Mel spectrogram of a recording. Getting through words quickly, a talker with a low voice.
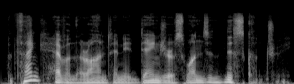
Yes: fast, 225 wpm; very low, 90 Hz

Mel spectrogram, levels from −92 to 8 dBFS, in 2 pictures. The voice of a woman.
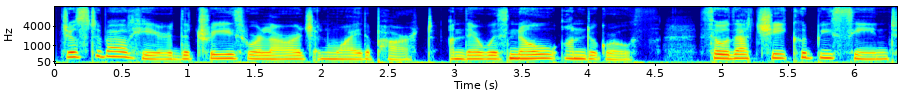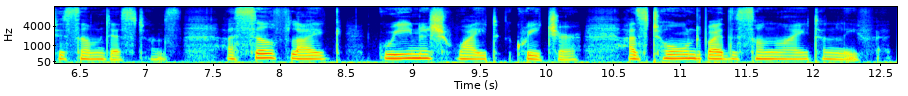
Yes: female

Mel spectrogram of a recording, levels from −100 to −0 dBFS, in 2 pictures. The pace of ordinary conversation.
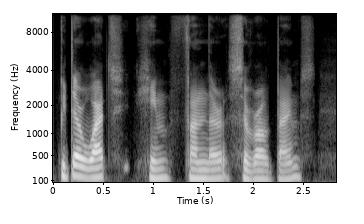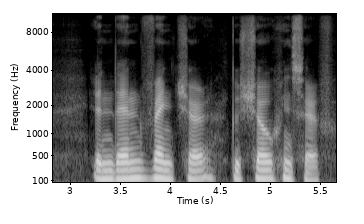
No: slow, 125 wpm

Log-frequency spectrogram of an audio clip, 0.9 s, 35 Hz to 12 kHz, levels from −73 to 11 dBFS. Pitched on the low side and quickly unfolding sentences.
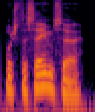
Yes: low, 105 Hz; fast, 255 wpm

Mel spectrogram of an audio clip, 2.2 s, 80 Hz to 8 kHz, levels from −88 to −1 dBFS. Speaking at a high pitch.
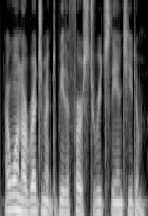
No: medium, 150 Hz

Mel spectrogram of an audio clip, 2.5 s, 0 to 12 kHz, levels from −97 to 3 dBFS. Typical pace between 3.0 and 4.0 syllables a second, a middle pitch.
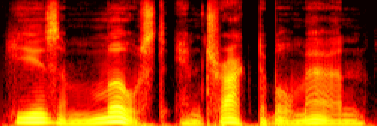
No: 3.8 syllables/s; very low, 90 Hz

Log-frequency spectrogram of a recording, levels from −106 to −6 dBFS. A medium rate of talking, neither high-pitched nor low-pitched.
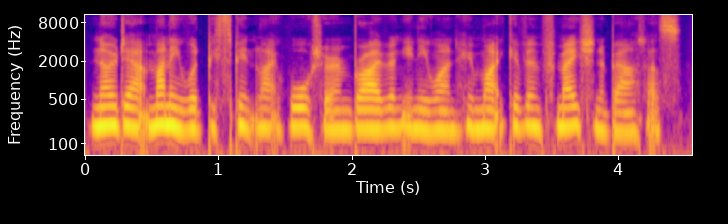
No: fast, 235 wpm; medium, 175 Hz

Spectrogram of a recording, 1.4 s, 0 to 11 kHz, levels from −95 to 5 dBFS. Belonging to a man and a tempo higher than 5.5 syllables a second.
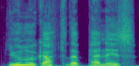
No: male; 5.4 syllables/s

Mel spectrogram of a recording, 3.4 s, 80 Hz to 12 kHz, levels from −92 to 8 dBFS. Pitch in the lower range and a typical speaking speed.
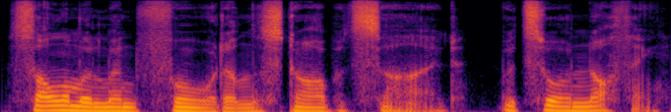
Yes: low, 115 Hz; average, 180 wpm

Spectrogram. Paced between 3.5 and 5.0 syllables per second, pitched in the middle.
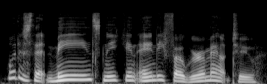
No: 5.2 syllables/s; medium, 175 Hz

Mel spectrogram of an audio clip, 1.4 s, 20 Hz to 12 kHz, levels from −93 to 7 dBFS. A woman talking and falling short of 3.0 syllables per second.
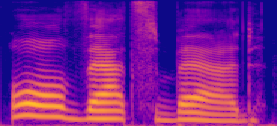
Yes: female; 2.4 syllables/s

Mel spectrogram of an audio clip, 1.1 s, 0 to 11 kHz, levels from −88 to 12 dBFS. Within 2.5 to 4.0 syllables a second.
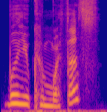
No: 5.1 syllables/s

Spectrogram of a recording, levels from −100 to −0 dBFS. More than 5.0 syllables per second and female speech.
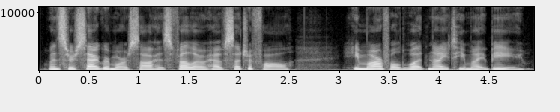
Yes: 5.4 syllables/s; female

